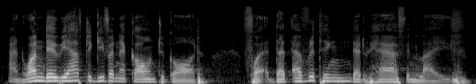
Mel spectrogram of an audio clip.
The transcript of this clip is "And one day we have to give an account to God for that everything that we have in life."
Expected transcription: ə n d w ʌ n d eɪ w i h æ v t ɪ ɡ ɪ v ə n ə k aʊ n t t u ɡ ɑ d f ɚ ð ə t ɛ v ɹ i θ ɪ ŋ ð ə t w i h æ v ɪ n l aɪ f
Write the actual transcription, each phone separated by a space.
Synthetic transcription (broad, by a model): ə n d w ʌ n d eɪ w i h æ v t ɪ ɡ ɪ v ə n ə k aʊ n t t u ɡ ɑ d f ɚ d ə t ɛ v ɹ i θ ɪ ŋ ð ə t w i h æ v ɪ n l aɪ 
